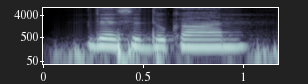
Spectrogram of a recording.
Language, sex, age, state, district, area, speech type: Urdu, male, 30-45, Telangana, Hyderabad, urban, spontaneous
